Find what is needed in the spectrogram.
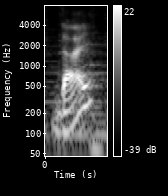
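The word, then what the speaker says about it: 台: de l'homme voilà donc ils se prononcent die ensuite je lui a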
